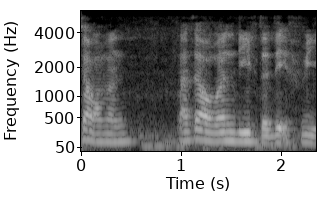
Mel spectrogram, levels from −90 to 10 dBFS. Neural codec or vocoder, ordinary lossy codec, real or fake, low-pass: codec, 16 kHz, 8 kbps, FreqCodec, smaller model; none; fake; 5.4 kHz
